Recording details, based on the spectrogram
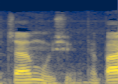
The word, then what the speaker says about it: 詹姆逊: 看这个标准发音叫詹姆逊，他八十年代的时候叫詹明信，我我我我教惯了，都可以啊，无所谓。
